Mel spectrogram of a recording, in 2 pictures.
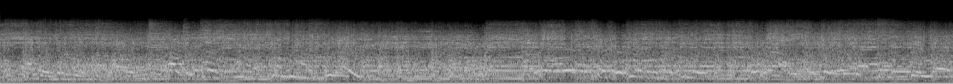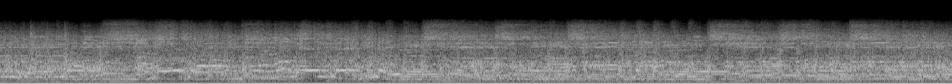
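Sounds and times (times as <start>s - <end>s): punk rock band playing live: 0.0s - 19.0s.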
